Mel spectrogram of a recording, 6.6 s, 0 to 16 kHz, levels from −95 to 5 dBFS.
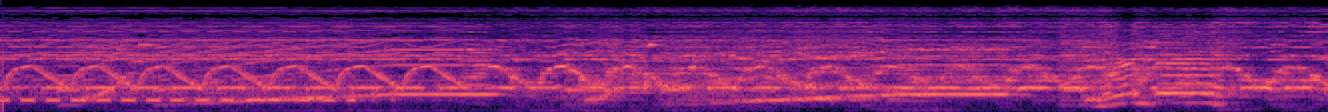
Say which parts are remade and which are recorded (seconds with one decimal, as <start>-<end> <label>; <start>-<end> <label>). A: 0.0-2.3 recorded; 2.3-6.6 remade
